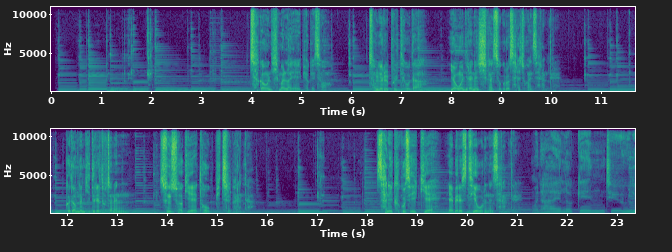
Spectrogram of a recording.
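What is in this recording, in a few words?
Korean male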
